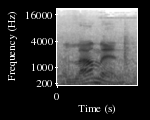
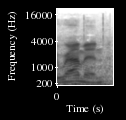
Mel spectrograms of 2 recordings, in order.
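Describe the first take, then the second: First: The word begins with an L-like sound. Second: The word begins with an R sound. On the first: This is how a local speaker said it. "she said ramen, the R and the L sounds in in Japanese" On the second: This is how it is said in the speaker's country. "in my country, we would always say ramen"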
